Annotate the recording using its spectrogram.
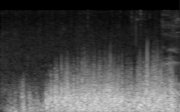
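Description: Wind buffeting the phone's microphone: a loud, steady rushing noise that starts about half a second in.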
